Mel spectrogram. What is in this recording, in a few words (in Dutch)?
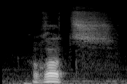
"rots", Dutch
